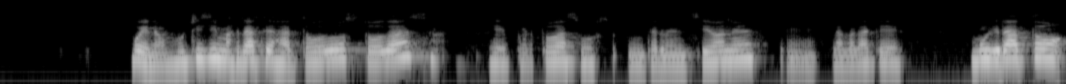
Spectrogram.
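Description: A middle-aged woman speaks with animation over an online call.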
